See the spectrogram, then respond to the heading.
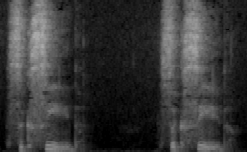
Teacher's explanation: And succeed, we have a stress on the second syllable.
